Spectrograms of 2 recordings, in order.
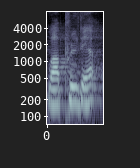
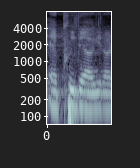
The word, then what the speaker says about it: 와플대학: 와플 와플 와플대학 와플대 제가 자꾸 발음을 애플 대학이라 그랬더니 누가 자꾸 애플 대학이 아니고 와플이라고 와플 와플 있잖아요.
